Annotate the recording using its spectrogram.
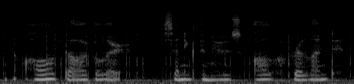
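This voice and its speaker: Soft-spoken whispering at a moderate pace amid noticeable background noise. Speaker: ASMR reader. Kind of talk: sleep story. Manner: whispered, soft-spoken.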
